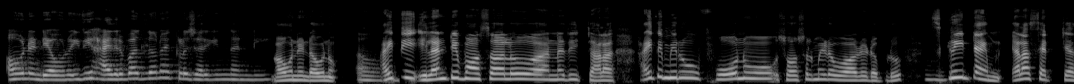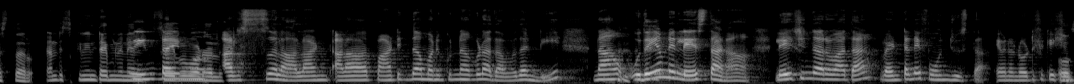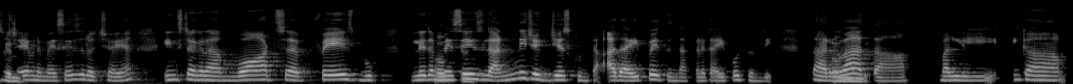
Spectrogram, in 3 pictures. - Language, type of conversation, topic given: Telugu, podcast, సామాజిక మాధ్యమాలు మీ రోజును ఎలా ప్రభావితం చేస్తాయి?
- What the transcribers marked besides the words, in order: in English: "సోషల్ మీడియా"; in English: "స్క్రీన్ టైమ్‌ని"; in English: "సెట్"; in English: "స్క్రీన్ టైమ్‌ని"; chuckle; in English: "నోటిఫికేషన్స్"; in English: "ఇన్స్టాగ్రామ్, వాట్సాప్, ఫేస్‌బుక్"; in English: "చెక్"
